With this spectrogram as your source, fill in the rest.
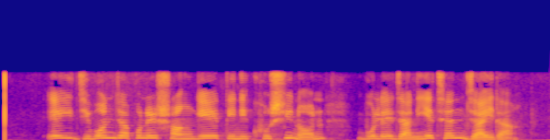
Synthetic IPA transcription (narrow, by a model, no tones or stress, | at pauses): ejd͡ʑibond͡ʑaponeɾʃɔŋɡet̪inikʰuʃinɔn | boled͡ʑanijet͡ɕʰend͡ʑajɾa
